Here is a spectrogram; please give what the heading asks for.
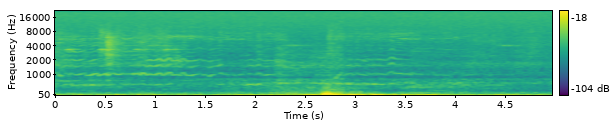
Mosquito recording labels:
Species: Culex pipiens complex; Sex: female; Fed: unfed; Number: one; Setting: cup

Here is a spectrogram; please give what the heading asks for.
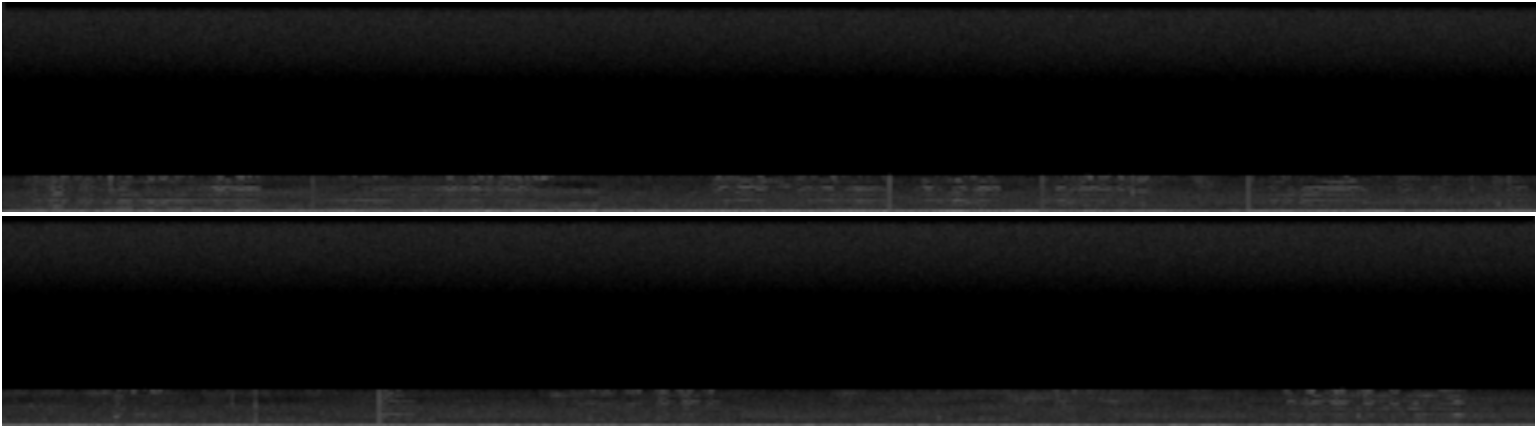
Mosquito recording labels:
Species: mosquito; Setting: cup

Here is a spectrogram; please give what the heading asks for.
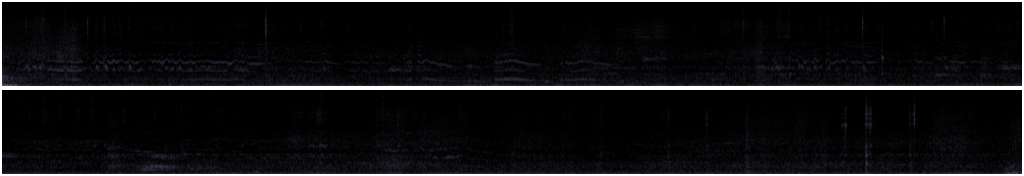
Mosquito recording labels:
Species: Anopheles squamosus; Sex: female; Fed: unfed; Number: one; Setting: cup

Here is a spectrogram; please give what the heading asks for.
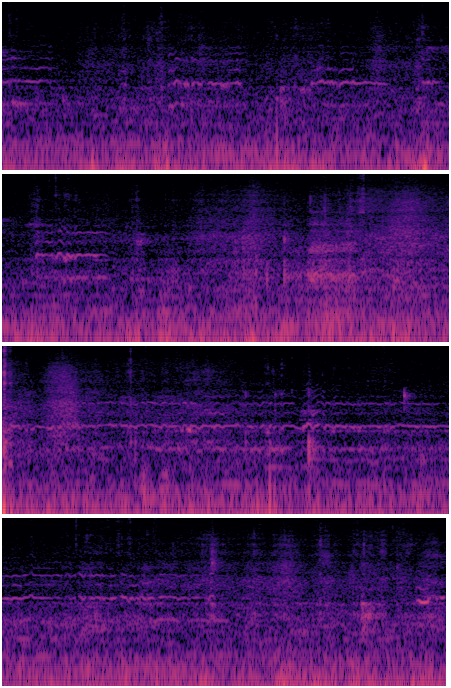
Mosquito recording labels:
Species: Anopheles arabiensis; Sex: female; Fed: unfed; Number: one; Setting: cup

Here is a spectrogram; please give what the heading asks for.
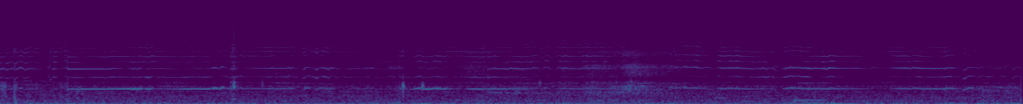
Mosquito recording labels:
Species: Culex quinquefasciatus; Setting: cup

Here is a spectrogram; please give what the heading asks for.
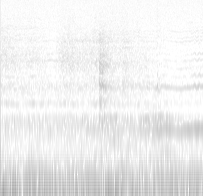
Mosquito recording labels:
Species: Anopheles arabiensis; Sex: female; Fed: unfed; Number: one; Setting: cup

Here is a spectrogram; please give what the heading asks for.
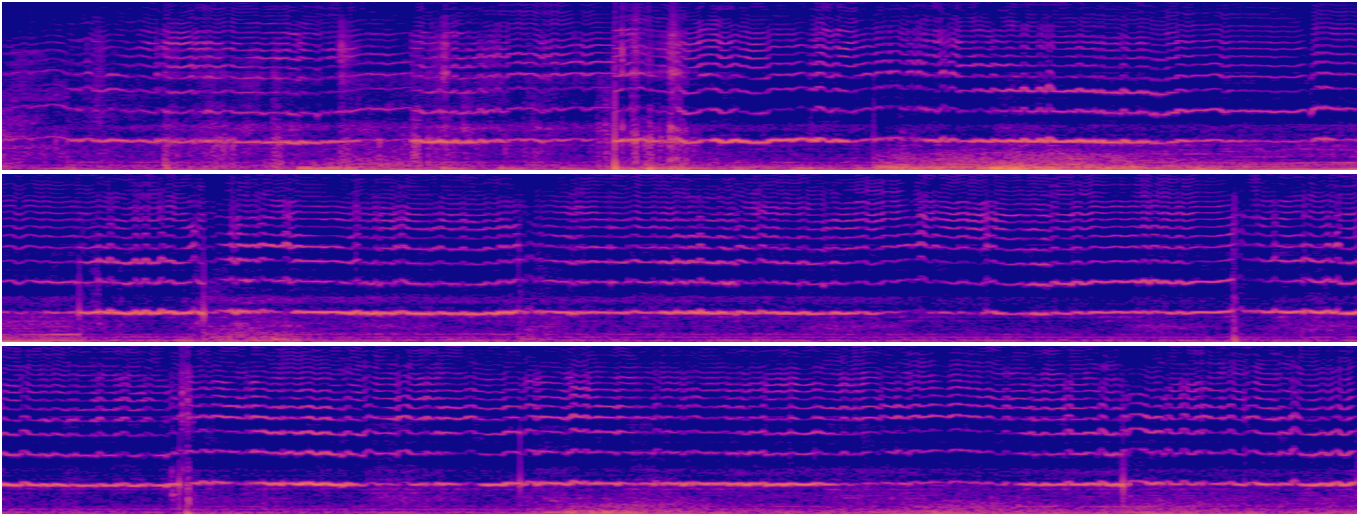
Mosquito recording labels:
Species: Toxorhynchites brevipalpis; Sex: female; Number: one; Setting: cup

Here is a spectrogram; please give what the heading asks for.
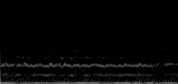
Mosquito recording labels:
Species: Anopheles maculatus; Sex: female; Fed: blood-fed; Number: one; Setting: cup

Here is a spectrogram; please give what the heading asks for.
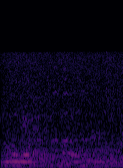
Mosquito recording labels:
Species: Anopheles gambiae s.s.; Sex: female; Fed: unfed; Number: one; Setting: insect culture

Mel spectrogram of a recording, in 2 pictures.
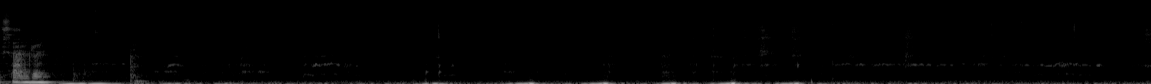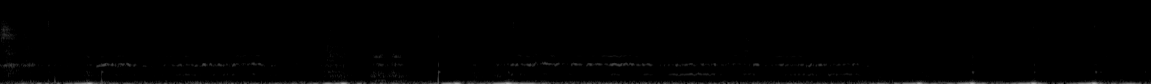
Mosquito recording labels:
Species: Anopheles squamosus; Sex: female; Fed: unfed; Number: one; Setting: cup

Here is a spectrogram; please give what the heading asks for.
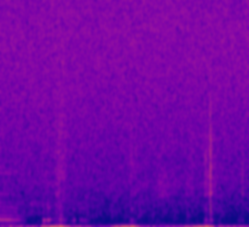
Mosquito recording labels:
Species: Anopheles coustani; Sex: female; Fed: unfed; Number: one; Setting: cup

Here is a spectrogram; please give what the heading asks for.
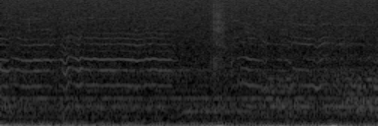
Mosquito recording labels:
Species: Anopheles funestus s.l.; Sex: female; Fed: unfed; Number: one; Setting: cup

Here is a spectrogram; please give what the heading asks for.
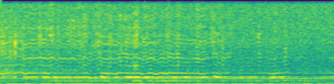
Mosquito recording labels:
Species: Anopheles arabiensis; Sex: female; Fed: unfed; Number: one; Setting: cup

